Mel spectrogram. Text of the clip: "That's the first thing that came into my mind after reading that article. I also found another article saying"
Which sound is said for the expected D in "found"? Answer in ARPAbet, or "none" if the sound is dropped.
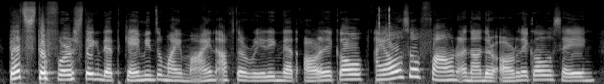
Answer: D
